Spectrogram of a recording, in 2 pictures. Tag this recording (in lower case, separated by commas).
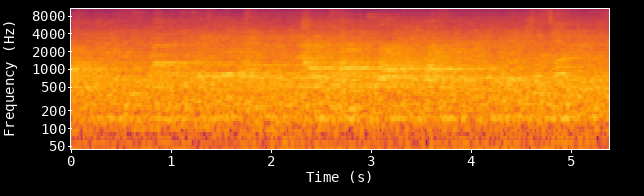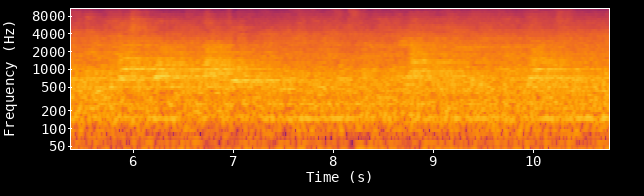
yip, bow-wow, pets, dog, animal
